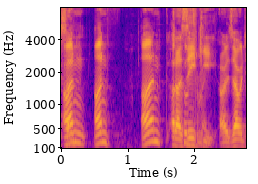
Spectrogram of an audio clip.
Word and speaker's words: tzatziki: I like some Tzatziki. Is that how you say it? Tzatziki?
